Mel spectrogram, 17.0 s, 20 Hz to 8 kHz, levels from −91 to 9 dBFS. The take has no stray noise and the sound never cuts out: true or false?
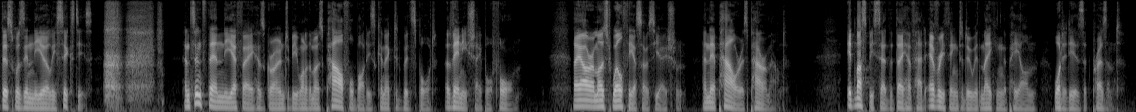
false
